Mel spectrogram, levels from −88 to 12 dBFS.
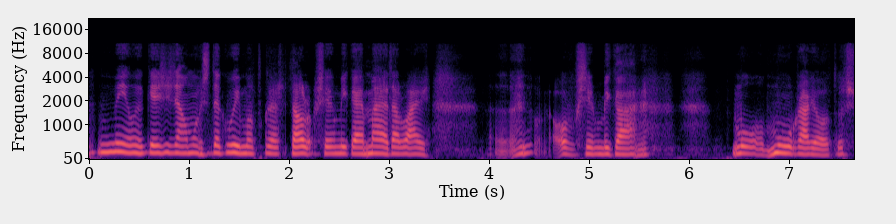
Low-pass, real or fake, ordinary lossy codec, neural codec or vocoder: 10.8 kHz; fake; none; codec, 16 kHz in and 24 kHz out, 0.4 kbps, LongCat-Audio-Codec, four codebook decoder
